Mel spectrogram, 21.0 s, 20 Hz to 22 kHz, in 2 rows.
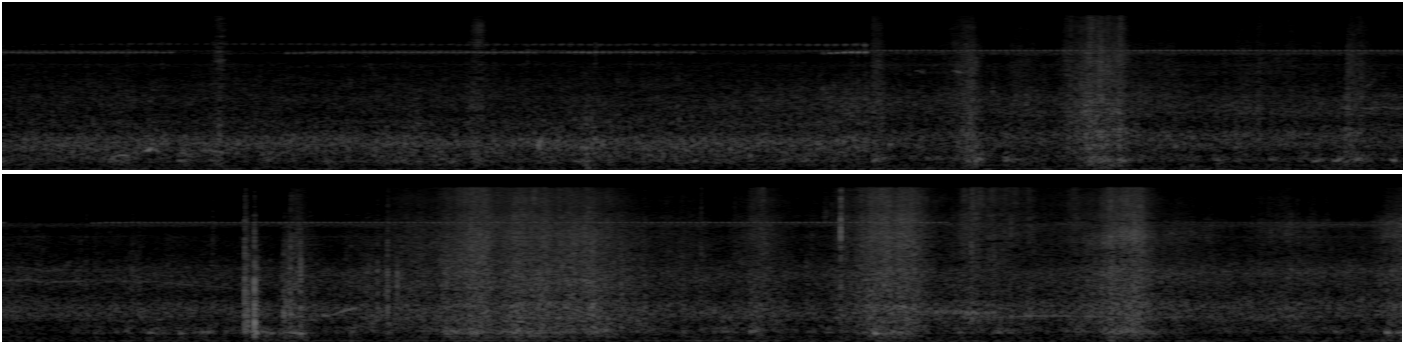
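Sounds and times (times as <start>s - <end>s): high-pitched insect trill: 0.0s - 21.0s
soft rustling: 12.3s - 21.0s.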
